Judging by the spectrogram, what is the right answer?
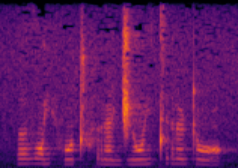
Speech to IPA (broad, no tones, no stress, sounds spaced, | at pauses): ə ð ɔ j h ɔ̃ tʰ r æ̃ d͡ʒ ɔ̃ j t r æ̃ ʈ ɔ̃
